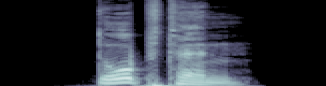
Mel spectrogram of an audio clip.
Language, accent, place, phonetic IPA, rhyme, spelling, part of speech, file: German, Germany, Berlin, [ˈdoːptn̩], -oːptn̩, dopten, verb, De-dopten.ogg
- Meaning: inflection of dopen: 1. first/third-person plural preterite 2. first/third-person plural subjunctive II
